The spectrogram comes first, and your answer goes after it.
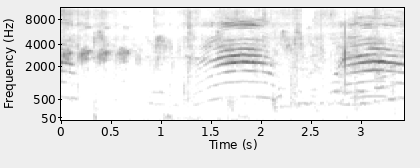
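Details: Little kitten with soft, tiny meows partly masked by background rustling and faint voices; two thin, arching meows rise and fall in pitch.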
